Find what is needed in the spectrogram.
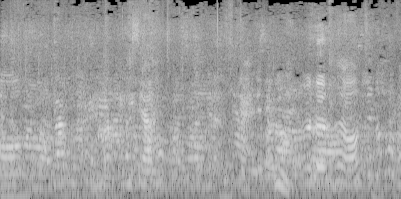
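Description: Overlapping chatter of several people talking at once.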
